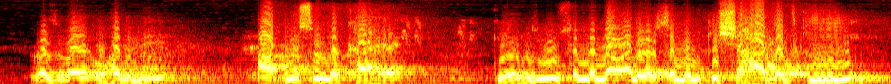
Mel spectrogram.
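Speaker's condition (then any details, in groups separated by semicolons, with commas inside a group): No condition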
